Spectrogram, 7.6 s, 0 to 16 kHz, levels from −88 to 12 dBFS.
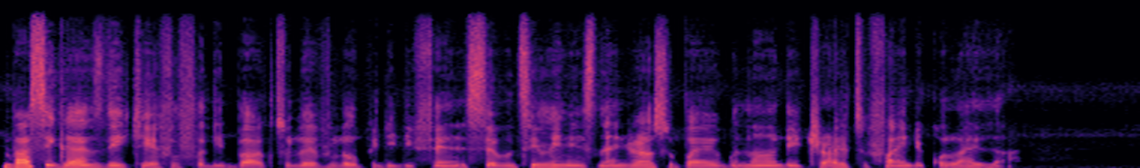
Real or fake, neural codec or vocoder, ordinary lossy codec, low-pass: fake; codec, 32 kHz, 1.9 kbps, SNAC; none; 14.4 kHz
